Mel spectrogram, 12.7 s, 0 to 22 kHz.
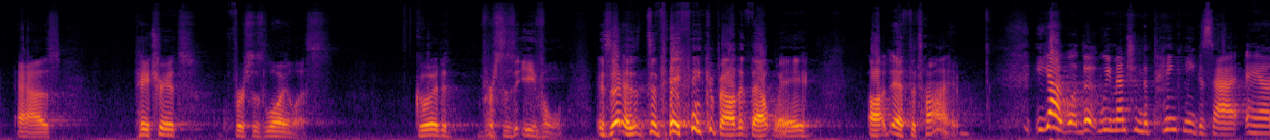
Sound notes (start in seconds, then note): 6.7 chuckles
